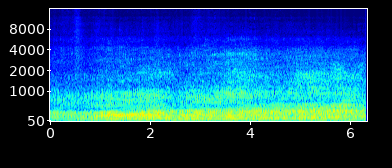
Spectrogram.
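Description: Propeller aircraft droning: a steady low hum that grows louder over the first second, then holds.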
